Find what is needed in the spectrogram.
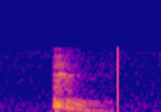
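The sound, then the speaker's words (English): A person clears their throat once in a short, rough, gravelly burst that fades away, followed by a brief click and another faint short sound. “Someone clearing their throat.”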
